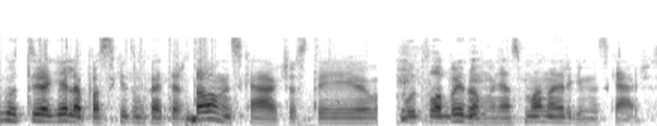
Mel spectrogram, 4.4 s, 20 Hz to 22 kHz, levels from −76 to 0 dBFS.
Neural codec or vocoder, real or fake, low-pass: vocoder, 44.1 kHz, 128 mel bands every 512 samples, BigVGAN v2; fake; 7.2 kHz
